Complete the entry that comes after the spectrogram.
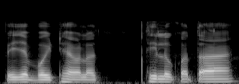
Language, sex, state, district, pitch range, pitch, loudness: Bhojpuri, male, Bihar, Gopalganj, 110-125 Hz, 115 Hz, -19 LUFS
